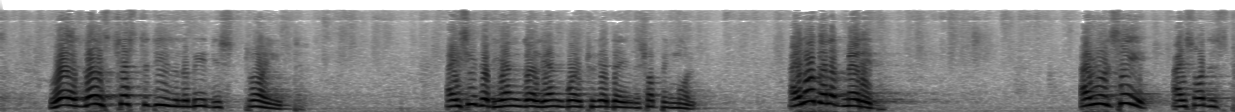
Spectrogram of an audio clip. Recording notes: Jumuah Lecture at Glenearn Road Masjid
